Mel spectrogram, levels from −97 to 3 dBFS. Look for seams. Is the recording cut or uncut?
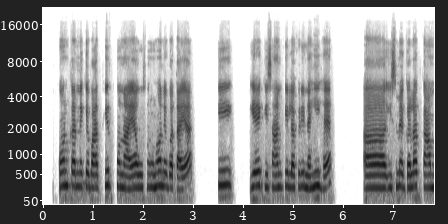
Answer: uncut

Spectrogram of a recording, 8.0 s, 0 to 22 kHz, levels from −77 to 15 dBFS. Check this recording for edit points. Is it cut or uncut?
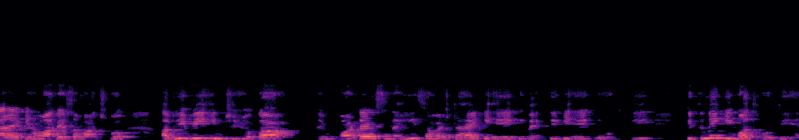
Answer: uncut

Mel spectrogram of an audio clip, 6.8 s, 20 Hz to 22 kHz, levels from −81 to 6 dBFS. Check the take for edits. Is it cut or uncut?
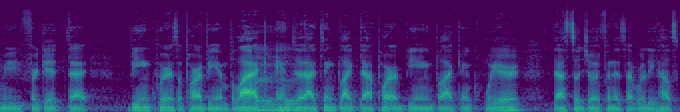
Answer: uncut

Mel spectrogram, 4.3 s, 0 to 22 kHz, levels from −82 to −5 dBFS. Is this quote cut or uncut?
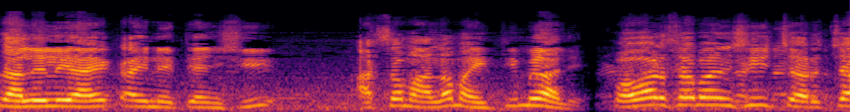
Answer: cut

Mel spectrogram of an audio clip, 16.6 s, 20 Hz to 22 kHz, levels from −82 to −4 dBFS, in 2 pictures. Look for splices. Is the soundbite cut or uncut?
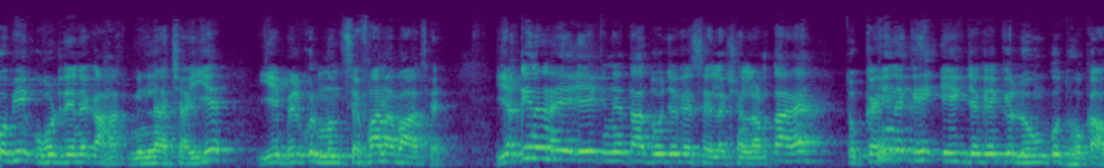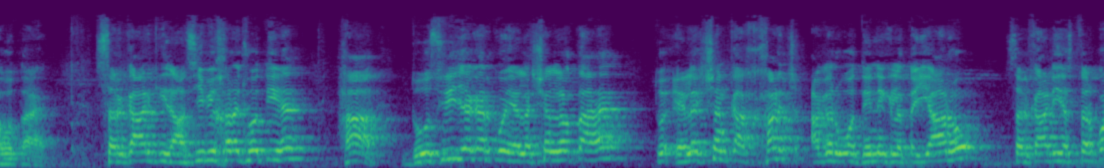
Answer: uncut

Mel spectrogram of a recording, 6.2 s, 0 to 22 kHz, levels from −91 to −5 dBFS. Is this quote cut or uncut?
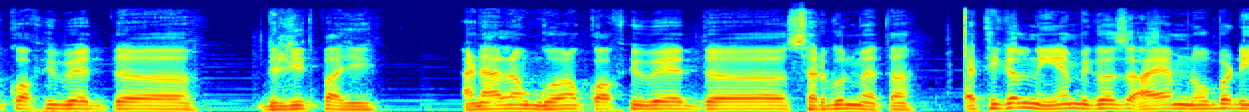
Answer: cut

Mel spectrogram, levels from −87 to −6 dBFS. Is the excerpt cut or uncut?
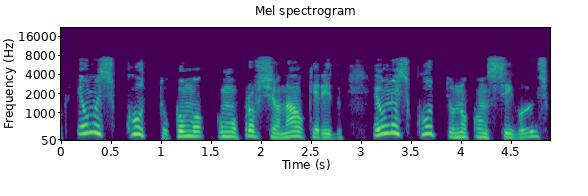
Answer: uncut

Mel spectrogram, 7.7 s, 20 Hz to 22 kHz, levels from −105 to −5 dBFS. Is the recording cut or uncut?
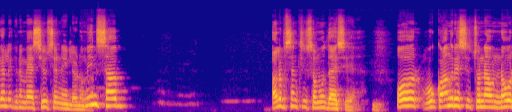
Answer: cut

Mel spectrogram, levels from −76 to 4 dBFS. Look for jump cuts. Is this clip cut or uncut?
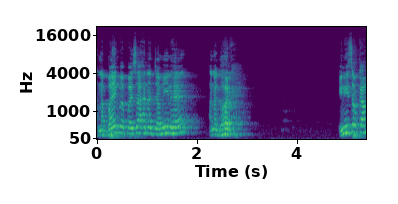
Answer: uncut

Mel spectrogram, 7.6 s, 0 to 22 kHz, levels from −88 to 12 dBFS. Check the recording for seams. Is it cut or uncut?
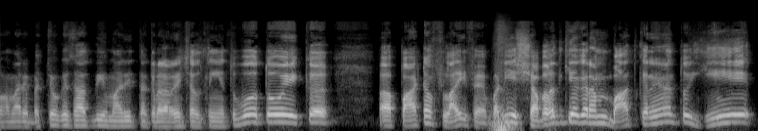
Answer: cut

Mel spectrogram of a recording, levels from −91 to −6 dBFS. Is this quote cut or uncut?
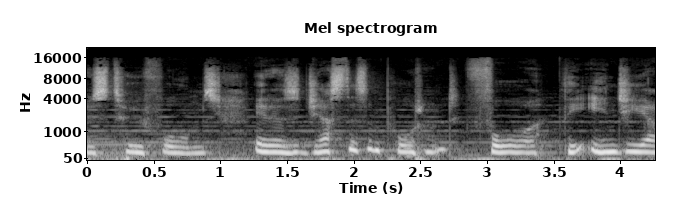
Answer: cut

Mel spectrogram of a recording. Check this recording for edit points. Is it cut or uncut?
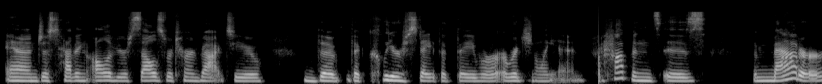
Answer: uncut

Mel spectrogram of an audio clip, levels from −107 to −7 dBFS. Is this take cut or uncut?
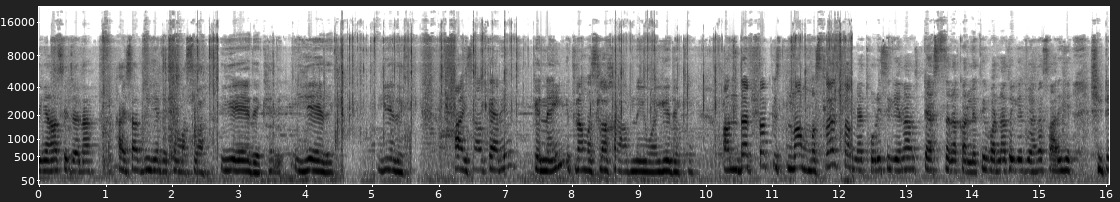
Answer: cut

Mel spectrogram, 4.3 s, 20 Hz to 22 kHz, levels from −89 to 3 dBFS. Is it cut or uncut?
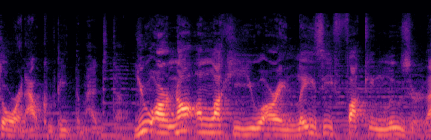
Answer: cut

